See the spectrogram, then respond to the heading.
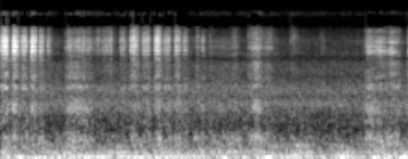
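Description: An art marker tip strokes back and forth across a flat paper coloring book page, filling in the background. The result is a quiet, bright, scratchy rubbing with quick repeated strokes and a low, steady hum underneath.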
